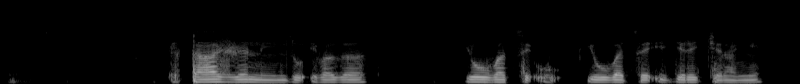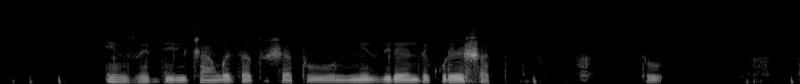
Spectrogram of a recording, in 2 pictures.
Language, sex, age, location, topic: Kinyarwanda, male, 25-35, Musanze, government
